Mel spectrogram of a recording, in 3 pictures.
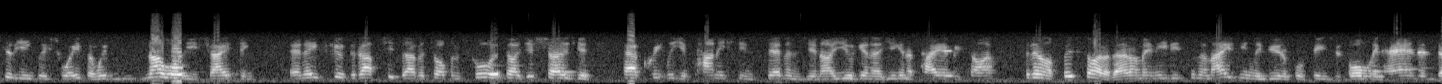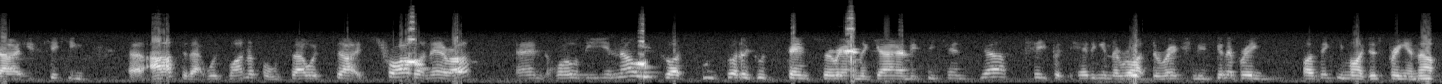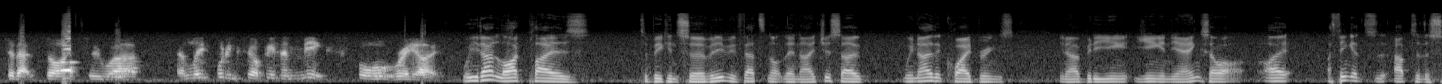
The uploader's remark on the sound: dials in from Vancouver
